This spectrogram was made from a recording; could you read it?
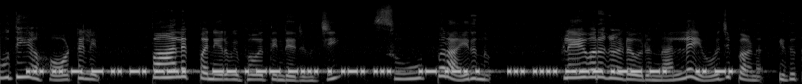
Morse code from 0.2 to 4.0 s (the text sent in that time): SITTING MEMBERS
